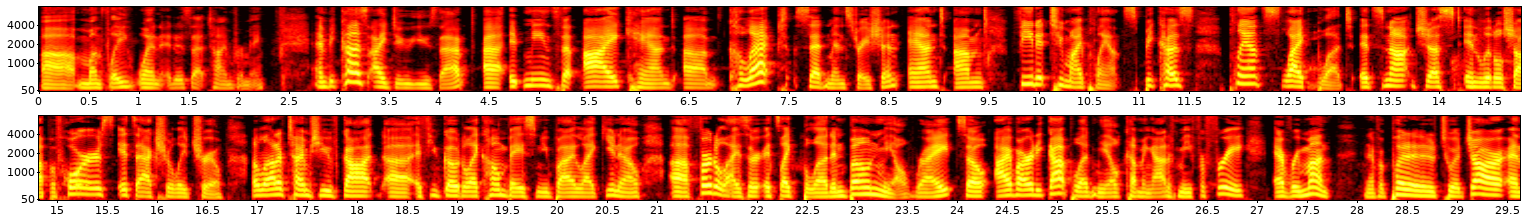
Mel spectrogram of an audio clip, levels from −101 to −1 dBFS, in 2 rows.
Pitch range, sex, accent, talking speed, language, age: 145-190 Hz, female, American, 200 wpm, English, 30-49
